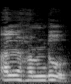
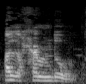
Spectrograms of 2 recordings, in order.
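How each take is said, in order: First: The h sound is soft, from upper throat. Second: The h sound is deep, from mid-throat. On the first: The heat of fire. The speaker calls it wrong. "यानी अपनी आवाज को नर्म कर ले, बारीक पड़े" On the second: All praise. The speaker calls it right. "ये हा की आवाज हमारे हलक के दरमियान से निकलती है"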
